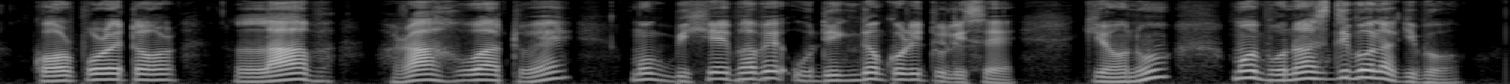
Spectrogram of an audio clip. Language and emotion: Assamese, fearful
